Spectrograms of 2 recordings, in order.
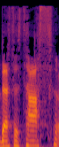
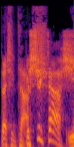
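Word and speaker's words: Beşiktaş: Corey Baird of RSL, Tyler Boyd of not Bethesdath, or however people... I've heard multiple different pronunciation on that one today. Besiktas. Yes.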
